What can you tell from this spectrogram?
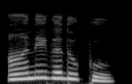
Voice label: "ಆನೆಗದುಪು", Kannada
